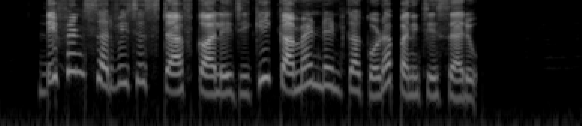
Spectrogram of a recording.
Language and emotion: Telugu, neutral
